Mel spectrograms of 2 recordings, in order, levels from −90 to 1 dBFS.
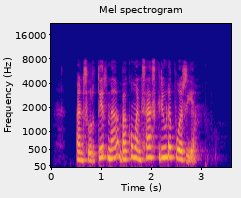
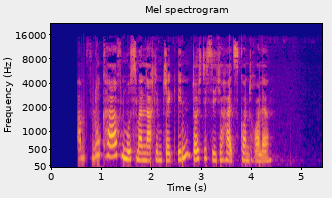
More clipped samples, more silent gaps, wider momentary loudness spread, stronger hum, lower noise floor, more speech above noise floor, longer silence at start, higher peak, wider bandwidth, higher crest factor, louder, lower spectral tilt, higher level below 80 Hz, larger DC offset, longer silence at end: neither; neither; second, 6 LU vs 13 LU; neither; about the same, -60 dBFS vs -62 dBFS; about the same, 43 dB vs 45 dB; about the same, 0.5 s vs 0.5 s; about the same, -4 dBFS vs -2 dBFS; second, 8 kHz vs 16 kHz; about the same, 16 dB vs 16 dB; about the same, -18 LUFS vs -17 LUFS; first, -5.5 dB/octave vs -3.5 dB/octave; second, -62 dBFS vs -50 dBFS; neither; second, 0.7 s vs 1.05 s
